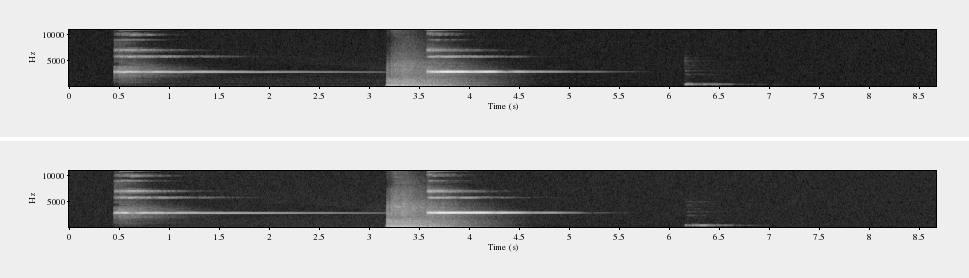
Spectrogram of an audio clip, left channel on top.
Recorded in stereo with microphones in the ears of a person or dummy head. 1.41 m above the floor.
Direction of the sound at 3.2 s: 15° right (ahead or behind).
